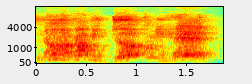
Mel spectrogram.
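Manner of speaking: loud, high mock British insistence; British accent. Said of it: "And he was British".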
